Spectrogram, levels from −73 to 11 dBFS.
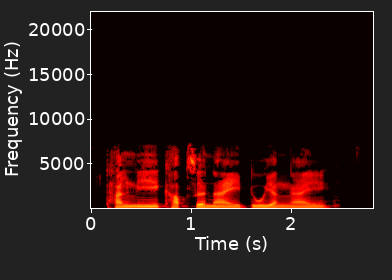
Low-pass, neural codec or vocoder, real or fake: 7.2 kHz; none; real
